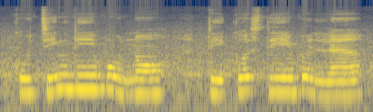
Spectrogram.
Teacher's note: semua suku kata diucapkan dengan cepat tanpa sebarang penahanan vokal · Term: pemandekan vokal, pemendekan vokal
